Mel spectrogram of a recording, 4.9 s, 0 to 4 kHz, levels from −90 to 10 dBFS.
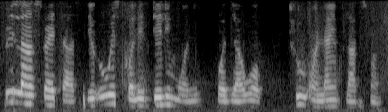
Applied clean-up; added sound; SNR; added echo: neural separator model SepFormer DNS4.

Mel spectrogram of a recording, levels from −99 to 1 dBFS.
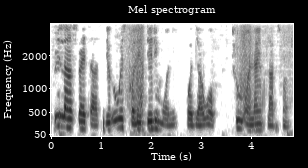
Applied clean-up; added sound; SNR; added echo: classical method Wiener filter.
